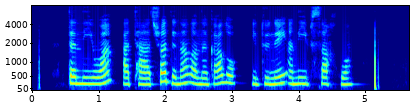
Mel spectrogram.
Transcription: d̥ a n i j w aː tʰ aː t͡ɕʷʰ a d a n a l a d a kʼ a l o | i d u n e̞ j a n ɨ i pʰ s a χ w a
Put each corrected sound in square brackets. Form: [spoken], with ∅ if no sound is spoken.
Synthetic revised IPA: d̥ a n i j w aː tʰ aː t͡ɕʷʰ a d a n a l a [n] a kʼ a l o | i d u n e̞ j a n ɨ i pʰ s a χ w a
